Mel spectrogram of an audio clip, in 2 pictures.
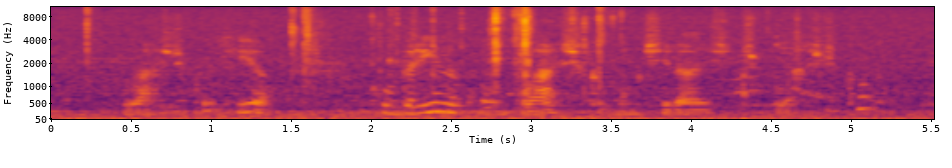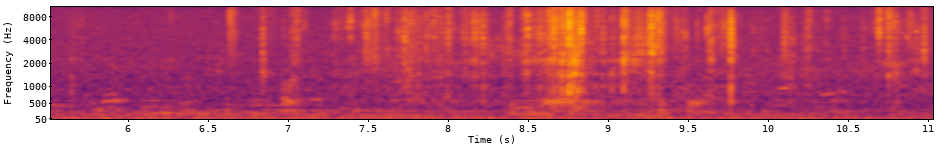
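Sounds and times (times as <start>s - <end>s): faint crackles: 0.2s - 11.0s
plastic film wrapper crinkling: 1.4s - 4.8s, 6.6s - 11.0s.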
